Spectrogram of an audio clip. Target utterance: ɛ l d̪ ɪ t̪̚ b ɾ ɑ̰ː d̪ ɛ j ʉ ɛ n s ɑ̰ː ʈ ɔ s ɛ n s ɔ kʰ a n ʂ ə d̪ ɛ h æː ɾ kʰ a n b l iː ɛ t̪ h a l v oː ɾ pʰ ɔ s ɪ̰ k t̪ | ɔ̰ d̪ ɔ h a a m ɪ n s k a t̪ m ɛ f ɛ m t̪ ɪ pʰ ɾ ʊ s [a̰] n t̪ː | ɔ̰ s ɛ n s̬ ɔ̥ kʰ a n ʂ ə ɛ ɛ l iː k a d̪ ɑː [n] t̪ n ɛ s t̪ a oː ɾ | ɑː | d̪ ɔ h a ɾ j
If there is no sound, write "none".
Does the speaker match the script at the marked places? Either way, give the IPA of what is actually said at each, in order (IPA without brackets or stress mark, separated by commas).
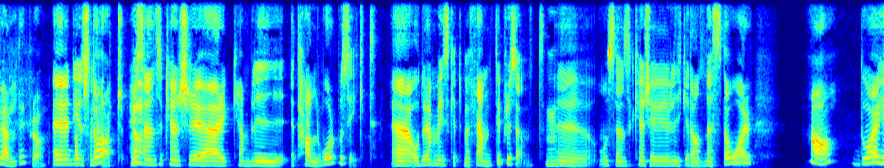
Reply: ɛ̰, n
